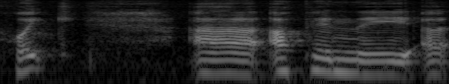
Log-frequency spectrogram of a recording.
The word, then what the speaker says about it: Howick: i've been up to i think you pronounce it hoik please correct me if it's wrong it's spelt howick but i think it's hoik uh up in the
